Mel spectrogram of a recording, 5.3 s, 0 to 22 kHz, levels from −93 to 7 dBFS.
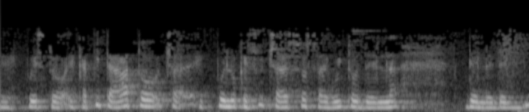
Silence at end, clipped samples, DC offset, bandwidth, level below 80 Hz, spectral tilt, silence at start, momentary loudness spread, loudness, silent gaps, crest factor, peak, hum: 0 s; under 0.1%; under 0.1%; 7.6 kHz; -60 dBFS; -6.5 dB/octave; 0 s; 10 LU; -29 LUFS; none; 16 dB; -14 dBFS; none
